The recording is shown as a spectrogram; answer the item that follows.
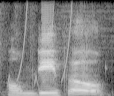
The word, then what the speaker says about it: Home Depot: loud because even though I know that you pronounce Home Depot Home Depot. Did you say Did you say the out? Yeah, I was I was reading it out with the T.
